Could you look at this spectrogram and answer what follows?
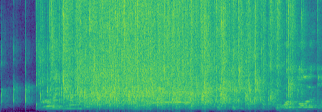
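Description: Audience applause at a college debate on marijuana legalization starts after a few sharp claps, swells into loud, dense clapping from a crowd, holds steady and then thins toward the end.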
